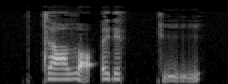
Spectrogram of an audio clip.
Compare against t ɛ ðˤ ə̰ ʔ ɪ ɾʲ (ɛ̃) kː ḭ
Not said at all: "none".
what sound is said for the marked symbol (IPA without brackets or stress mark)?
ɛ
